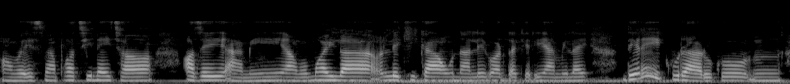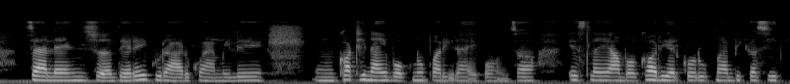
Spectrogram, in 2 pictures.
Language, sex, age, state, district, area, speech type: Nepali, female, 45-60, West Bengal, Jalpaiguri, urban, spontaneous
